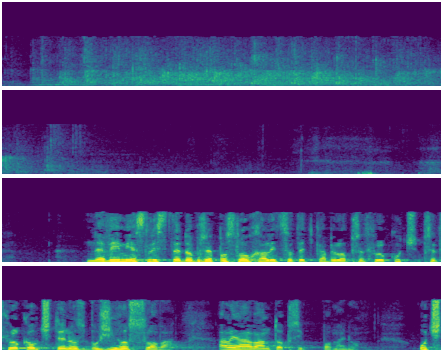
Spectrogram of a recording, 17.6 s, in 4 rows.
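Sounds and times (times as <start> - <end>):
audience applause: 0.0 - 5.5
speech: 9.6 - 17.5.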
